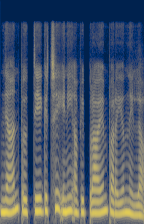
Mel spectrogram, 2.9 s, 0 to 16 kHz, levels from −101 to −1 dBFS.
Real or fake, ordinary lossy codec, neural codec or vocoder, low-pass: fake; none; codec, 24 kHz, 0.5 kbps, DualCodec; 10.8 kHz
